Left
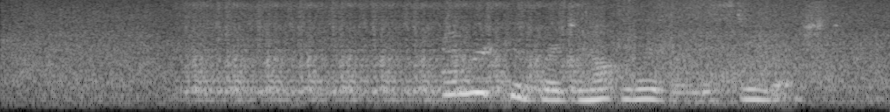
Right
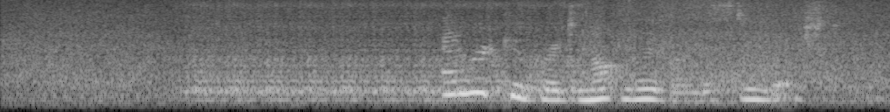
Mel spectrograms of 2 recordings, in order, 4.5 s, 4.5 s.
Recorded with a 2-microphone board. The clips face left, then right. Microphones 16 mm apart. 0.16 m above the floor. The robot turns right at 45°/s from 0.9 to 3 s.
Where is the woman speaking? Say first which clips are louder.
Right 2 dB; 95° right, 1.9 m; by 4.3 s 60° right, 1.9 m.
